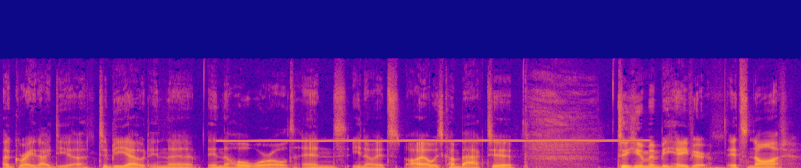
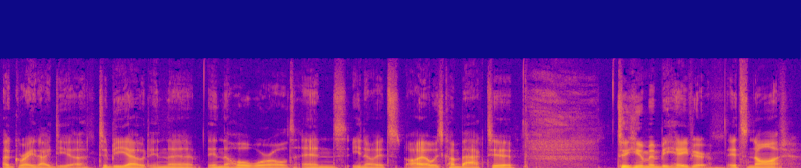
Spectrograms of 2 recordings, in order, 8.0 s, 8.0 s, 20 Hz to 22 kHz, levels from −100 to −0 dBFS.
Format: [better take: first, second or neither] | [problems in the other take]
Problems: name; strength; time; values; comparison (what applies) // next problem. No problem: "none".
second | high-pitched whine; loud; from 2 to 6.5 s; 3.5 kHz, 7 dB below the speech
